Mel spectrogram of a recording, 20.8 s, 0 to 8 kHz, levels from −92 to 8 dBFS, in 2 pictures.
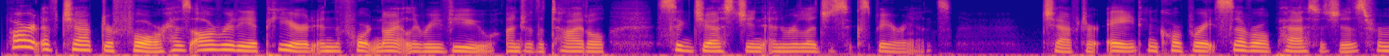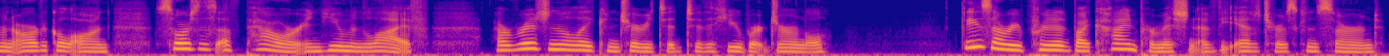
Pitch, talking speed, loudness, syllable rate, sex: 190 Hz, 140 wpm, -19 LUFS, 5.5 syllables/s, female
